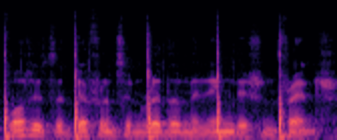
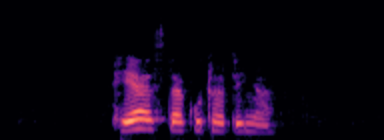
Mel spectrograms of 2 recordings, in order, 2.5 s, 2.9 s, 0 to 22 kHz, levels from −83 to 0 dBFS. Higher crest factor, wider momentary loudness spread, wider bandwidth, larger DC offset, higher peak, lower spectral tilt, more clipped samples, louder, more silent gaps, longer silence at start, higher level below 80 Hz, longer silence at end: about the same, 20 dB vs 18 dB; second, 4 LU vs 16 LU; first, 18 kHz vs 10.5 kHz; neither; about the same, -14 dBFS vs -14 dBFS; first, -6.5 dB/octave vs -4 dB/octave; neither; second, -35 LUFS vs -30 LUFS; neither; second, 0.05 s vs 0.85 s; first, -48 dBFS vs under -90 dBFS; second, 0 s vs 0.85 s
